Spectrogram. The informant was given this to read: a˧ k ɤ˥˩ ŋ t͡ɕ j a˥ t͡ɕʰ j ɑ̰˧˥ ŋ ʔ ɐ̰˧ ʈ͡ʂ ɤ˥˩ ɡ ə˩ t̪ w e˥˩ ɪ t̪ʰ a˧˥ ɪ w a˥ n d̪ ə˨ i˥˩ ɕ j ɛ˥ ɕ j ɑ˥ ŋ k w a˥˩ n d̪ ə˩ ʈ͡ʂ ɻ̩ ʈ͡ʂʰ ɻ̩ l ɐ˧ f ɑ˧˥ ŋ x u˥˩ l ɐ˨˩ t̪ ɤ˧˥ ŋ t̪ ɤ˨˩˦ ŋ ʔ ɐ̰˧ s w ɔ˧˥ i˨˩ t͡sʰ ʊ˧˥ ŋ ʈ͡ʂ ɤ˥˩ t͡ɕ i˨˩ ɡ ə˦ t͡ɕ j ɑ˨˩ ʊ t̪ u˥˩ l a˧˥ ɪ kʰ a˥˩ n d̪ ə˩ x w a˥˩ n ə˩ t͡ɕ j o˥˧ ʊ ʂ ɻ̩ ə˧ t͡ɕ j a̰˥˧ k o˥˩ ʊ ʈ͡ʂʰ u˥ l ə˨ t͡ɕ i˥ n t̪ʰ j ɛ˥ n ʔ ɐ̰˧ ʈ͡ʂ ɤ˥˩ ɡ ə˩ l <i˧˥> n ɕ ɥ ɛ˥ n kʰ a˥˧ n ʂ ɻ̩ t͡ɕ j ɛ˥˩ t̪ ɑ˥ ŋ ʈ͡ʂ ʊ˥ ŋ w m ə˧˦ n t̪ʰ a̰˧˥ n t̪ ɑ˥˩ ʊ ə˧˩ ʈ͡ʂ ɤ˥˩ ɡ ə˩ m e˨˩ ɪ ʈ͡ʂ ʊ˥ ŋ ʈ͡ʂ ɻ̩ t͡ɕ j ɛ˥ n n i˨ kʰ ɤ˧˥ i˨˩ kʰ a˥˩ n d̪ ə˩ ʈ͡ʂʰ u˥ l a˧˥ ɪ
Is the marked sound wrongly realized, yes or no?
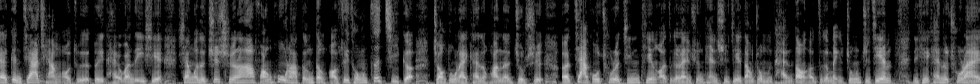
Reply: yes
